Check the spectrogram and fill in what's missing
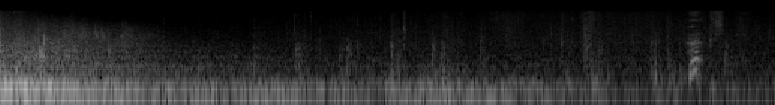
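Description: A Confringo blasting spell goes off in a Hogwarts wizarding video game. It opens with a loud, deep explosive burst that fades into a rumbling tail, followed by quieter footsteps and a small pop.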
